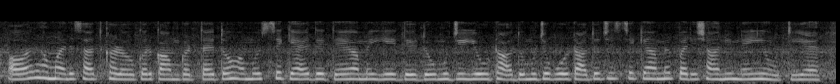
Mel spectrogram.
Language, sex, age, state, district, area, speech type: Urdu, female, 18-30, Delhi, Central Delhi, urban, spontaneous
